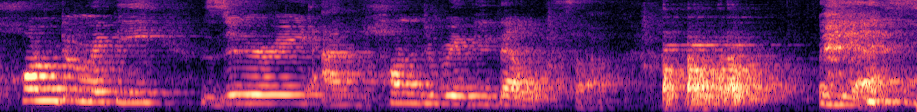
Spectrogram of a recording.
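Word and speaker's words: Hondarrabi Zuri: the great variety is are quite difficult to pronounce um and neither know no I have ever heard of them before it's Honda riby Zuri and Honda riby Belzer yes yeah exactly nowly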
